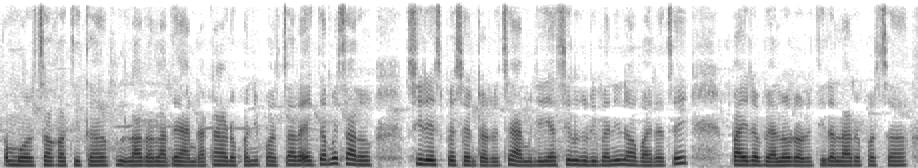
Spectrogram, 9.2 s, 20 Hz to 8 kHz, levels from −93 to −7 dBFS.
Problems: none marked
